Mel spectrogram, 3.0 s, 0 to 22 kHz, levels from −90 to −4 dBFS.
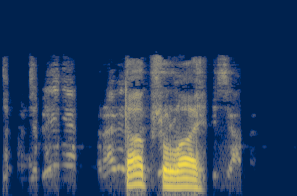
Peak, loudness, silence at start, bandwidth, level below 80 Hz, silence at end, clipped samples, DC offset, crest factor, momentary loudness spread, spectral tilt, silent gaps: -2 dBFS; -15 LUFS; 0.45 s; 8.2 kHz; -56 dBFS; 0.55 s; under 0.1%; under 0.1%; 16 dB; 23 LU; -6 dB/octave; none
